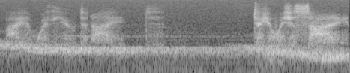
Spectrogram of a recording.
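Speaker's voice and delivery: whispered spirit voice; ghostly whisper. Acted. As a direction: breathe it like a voice from beyond. Spirit answers at seance.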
